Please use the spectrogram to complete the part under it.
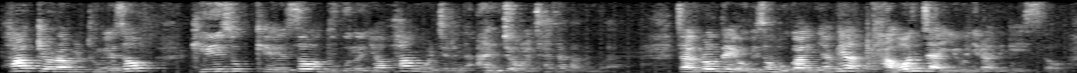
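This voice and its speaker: A woman in her thirties teaching high school chemistry, her pitch swinging up and down as she talks. She keeps firing questions at the class and answering them herself, breaking off into a personal story. She sounds a little distant in a reverberant room with faint ambient noise. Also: sing-song, fast, fairly bright tone. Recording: echoey room, far from the mic, faint ambience.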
